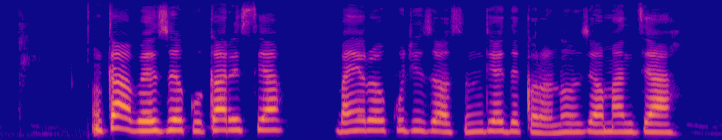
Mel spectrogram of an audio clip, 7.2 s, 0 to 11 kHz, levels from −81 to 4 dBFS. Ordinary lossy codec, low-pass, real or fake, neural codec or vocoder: none; none; real; none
